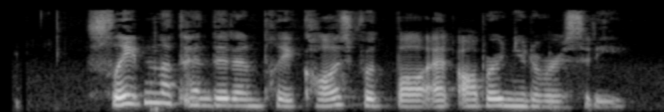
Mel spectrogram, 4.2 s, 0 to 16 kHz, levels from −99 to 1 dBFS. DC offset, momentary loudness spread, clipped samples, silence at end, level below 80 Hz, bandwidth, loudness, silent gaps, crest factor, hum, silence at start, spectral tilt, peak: under 0.1%; 14 LU; under 0.1%; 0.25 s; -70 dBFS; 11.5 kHz; -27 LUFS; none; 18 dB; none; 0.55 s; -4 dB/octave; -10 dBFS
